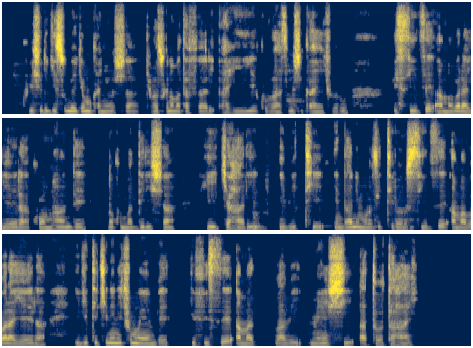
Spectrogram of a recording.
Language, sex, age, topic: Rundi, male, 25-35, education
